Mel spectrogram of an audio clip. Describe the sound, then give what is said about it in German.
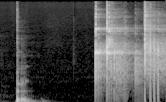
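A dull thump of microphones bumped together in a toast, then after a short pause a couple of bright, ringing clinks of drinking glasses, beer among friends. “Wollen wir darauf nochmal anstoßen? Ja, machen wir erst. Aber erst mit Mikrofon und dann mit dem Glas.”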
